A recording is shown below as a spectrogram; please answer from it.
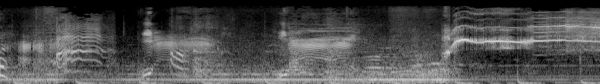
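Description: Nine-month-old baby squealing: a few short, wavering high-pitched squeals, then one long high squeal of about two seconds near the end. A steady low hum runs underneath.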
